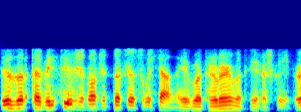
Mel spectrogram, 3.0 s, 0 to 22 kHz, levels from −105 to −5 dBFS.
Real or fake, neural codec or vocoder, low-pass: fake; codec, 16 kHz in and 24 kHz out, 0.9 kbps, LongCat-Audio-Codec, four codebook decoder; 3.6 kHz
